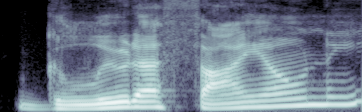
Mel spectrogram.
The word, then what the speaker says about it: glutathione: At home, we also did liquid glutathione. Yeah, how do you pronounce that? Glutathione is how I choose to pronounce that.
